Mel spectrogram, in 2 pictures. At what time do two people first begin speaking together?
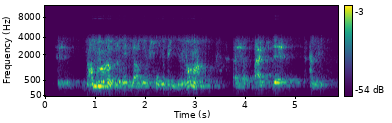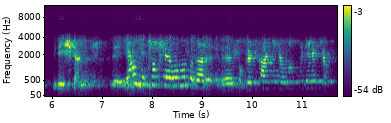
7 s

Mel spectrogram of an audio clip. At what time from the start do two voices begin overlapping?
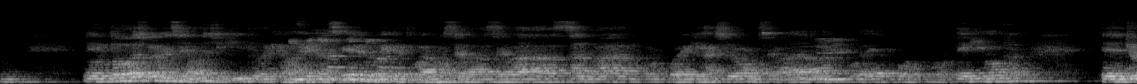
3 s

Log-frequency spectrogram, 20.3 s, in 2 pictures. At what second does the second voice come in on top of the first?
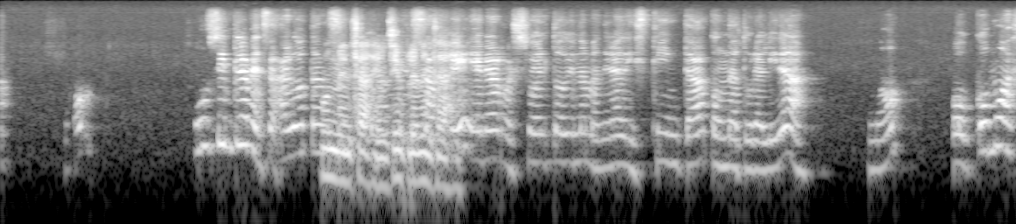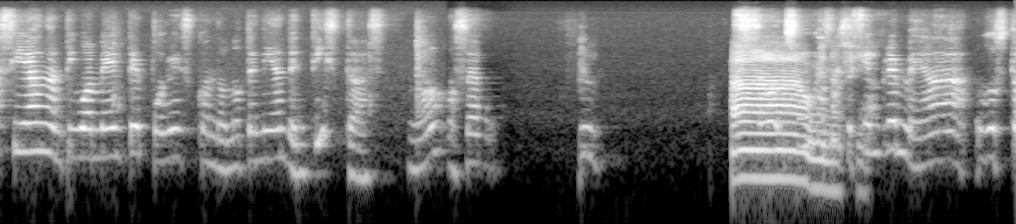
3 s

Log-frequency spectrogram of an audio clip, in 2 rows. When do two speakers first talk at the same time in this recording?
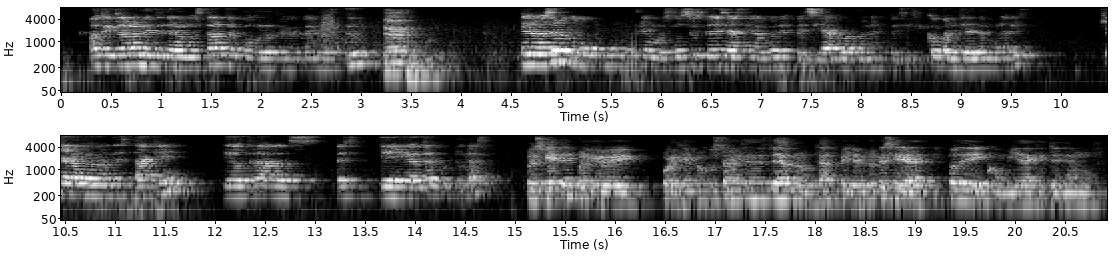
none

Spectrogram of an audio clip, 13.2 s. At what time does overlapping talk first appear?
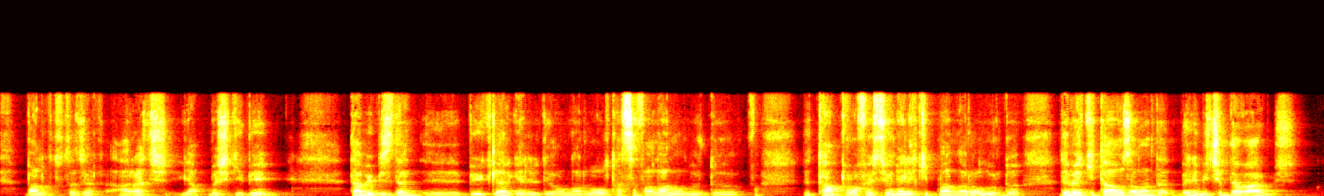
none

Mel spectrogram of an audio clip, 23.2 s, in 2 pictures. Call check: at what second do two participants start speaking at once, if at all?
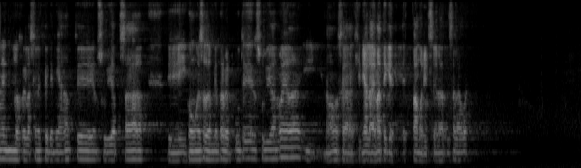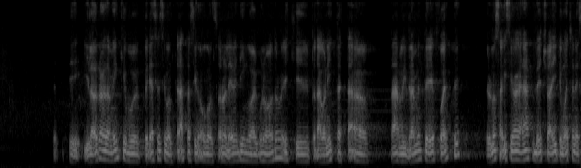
none

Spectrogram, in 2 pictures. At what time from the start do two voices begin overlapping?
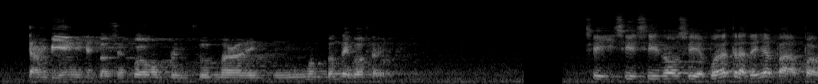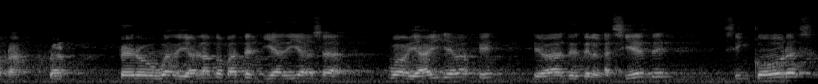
none

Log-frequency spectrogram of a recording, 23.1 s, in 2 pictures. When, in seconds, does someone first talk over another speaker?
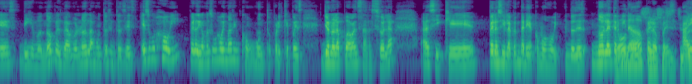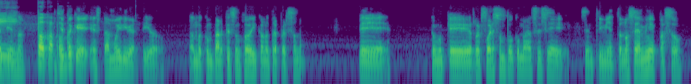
10 s

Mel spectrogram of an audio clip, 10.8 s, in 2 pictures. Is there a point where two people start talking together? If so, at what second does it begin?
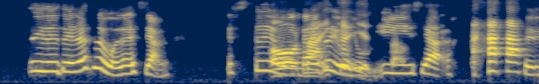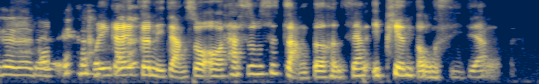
3 s

